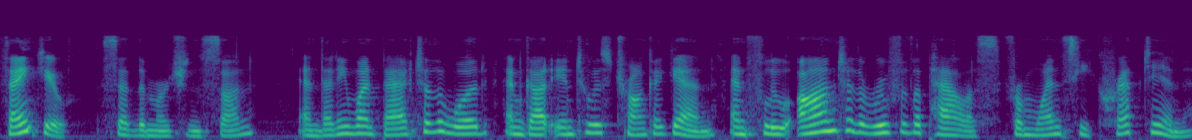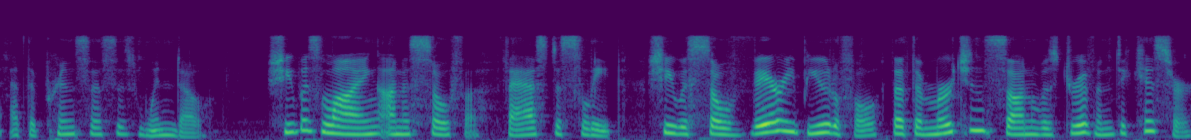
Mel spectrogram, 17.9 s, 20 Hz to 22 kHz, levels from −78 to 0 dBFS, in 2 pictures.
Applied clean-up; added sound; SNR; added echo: none; none; none; none.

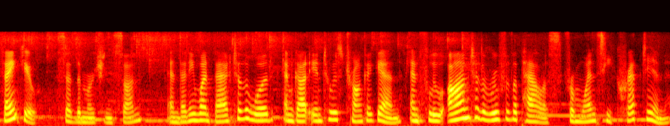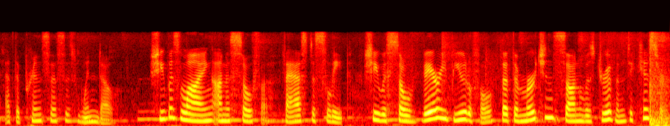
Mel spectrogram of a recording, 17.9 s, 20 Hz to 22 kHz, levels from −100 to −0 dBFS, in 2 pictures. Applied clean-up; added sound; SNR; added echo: none; Water tap, faucet; 16 dB; none.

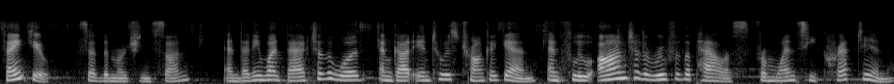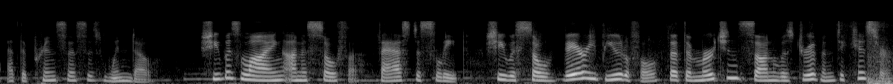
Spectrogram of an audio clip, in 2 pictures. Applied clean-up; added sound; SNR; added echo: neural separator model SepFormer DNS4.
